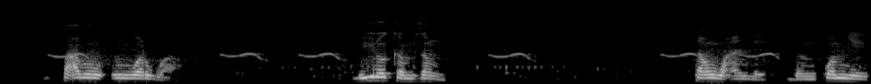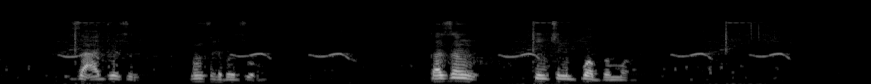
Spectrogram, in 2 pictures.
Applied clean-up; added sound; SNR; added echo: classical method spectral subtraction.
